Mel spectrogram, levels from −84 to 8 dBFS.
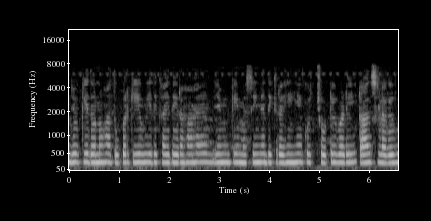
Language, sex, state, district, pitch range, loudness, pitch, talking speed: Hindi, female, Uttar Pradesh, Budaun, 230-240 Hz, -24 LUFS, 235 Hz, 210 wpm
